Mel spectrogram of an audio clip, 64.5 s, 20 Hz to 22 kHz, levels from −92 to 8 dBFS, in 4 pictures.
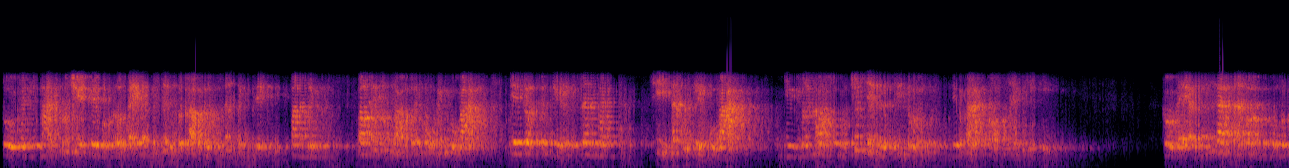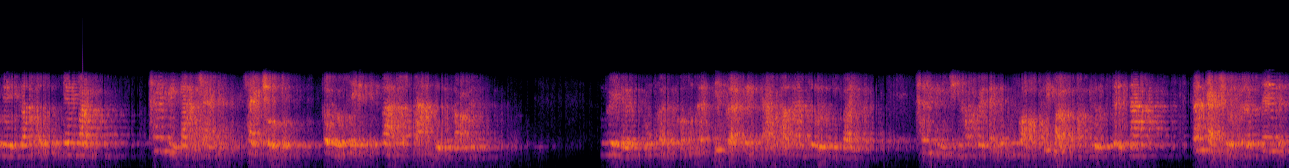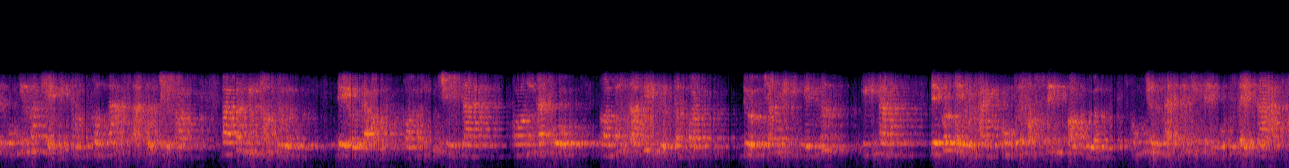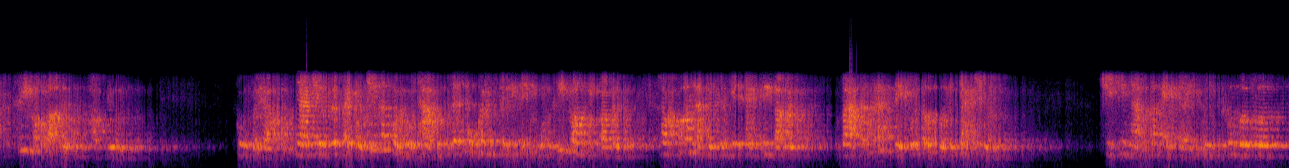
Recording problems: off-mic speech; far
garbled, watery; badly; nothing above 3.5 kHz
thin; very; fading below 400 Hz
room echo; noticeable; dies away in 1.1 s

